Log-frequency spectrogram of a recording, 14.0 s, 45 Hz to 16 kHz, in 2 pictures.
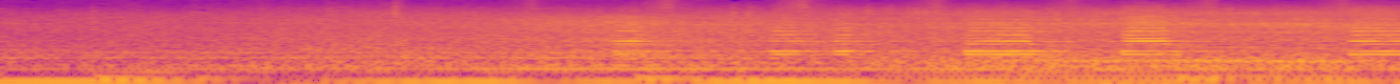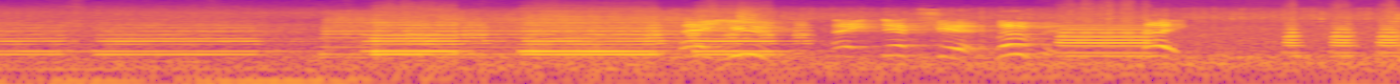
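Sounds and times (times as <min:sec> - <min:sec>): low traffic rumble: 0:00.0 - 0:14.0
car horns honking: 0:03.0 - 0:14.0.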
